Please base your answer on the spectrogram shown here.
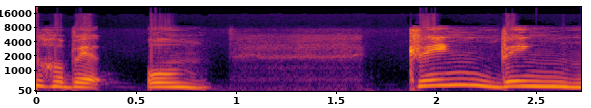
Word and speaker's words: ওম: অবশ্যই এটা লিখবেন, এই তিনটা, তারপর লিখবেন ওম, sorry, king being Meng ওম ওম, এটা উচ্চারণ হবে ওম।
